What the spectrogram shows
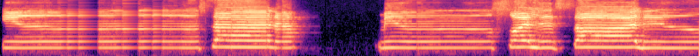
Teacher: Jadi nun sukunnya hampir mau lompat ke sin. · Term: Ikhfa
